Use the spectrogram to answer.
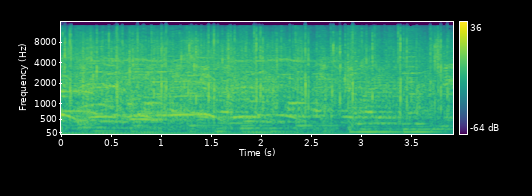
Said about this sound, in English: When the covers come off and you see the wows and the ohs of the crowd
